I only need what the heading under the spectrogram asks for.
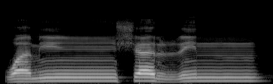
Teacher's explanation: Say it. Yes, go straight to the noon and hold that noon. It has a shadda. Noon with a shadda, you got to hold.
